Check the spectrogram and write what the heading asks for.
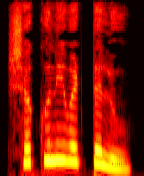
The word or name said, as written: ಶಕುನಿವಟ್ಟಲು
